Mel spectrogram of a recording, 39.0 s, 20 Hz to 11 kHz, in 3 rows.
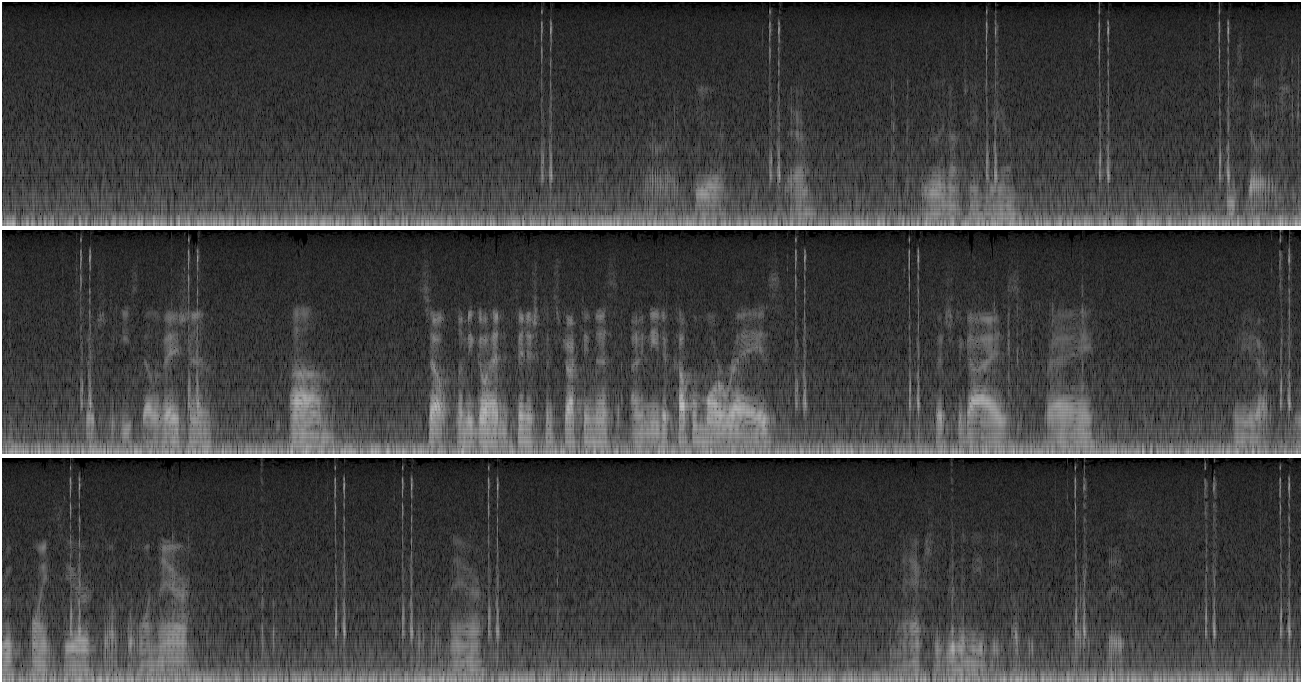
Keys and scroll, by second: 8.6 Return, 12.7 Escape, 22.6 r, 23.8 Return, 27.4 Return.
